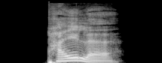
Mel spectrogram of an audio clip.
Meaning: inflection of peilen: 1. first-person singular present 2. first/third-person singular subjunctive I 3. singular imperative
- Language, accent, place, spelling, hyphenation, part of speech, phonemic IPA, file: German, Germany, Berlin, peile, pei‧le, verb, /ˈpaɪlə/, De-peile.ogg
